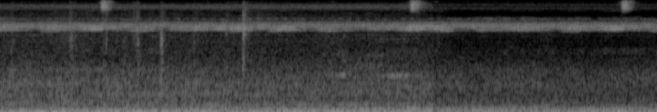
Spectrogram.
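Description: Night crickets trilling steadily in one continuous high tone, with a couple of brief higher chirps and a low outdoor rumble beneath.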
